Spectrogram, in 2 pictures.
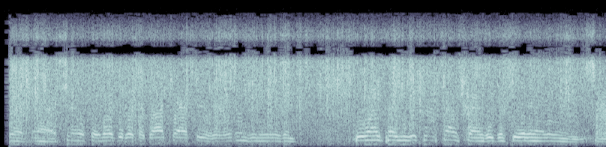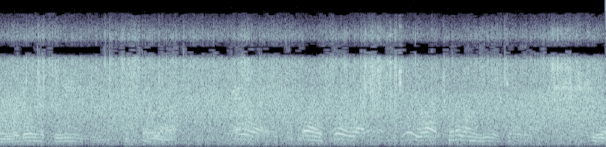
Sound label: MHz USB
